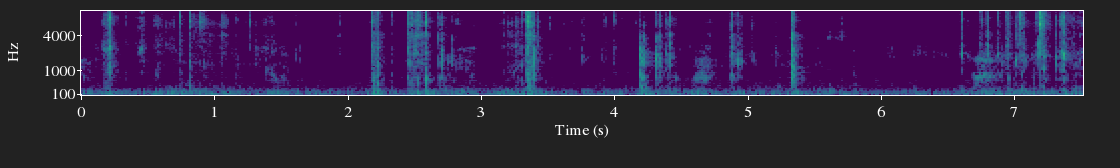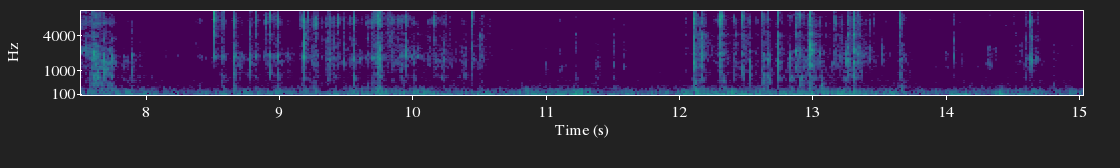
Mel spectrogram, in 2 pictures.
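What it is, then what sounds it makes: Dry bar soap being shaved. A hand-sized solid bar of dry, pale yellow soap is held in the hand and shaved into thin flakes with a metal utility blade. Bright, crisp scraping and cutting strokes come in irregular bursts, some sharp and short, others longer rasping runs, separated by brief quiet gaps over a faint low hum.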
